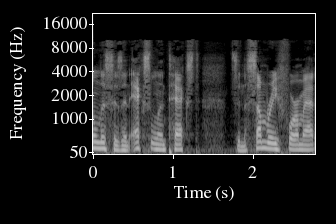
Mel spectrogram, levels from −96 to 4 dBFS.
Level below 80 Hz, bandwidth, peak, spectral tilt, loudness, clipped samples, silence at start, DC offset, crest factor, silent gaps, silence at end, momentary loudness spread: -52 dBFS; 10.5 kHz; -12 dBFS; -5 dB/octave; -29 LUFS; under 0.1%; 0 s; under 0.1%; 18 dB; none; 0 s; 11 LU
